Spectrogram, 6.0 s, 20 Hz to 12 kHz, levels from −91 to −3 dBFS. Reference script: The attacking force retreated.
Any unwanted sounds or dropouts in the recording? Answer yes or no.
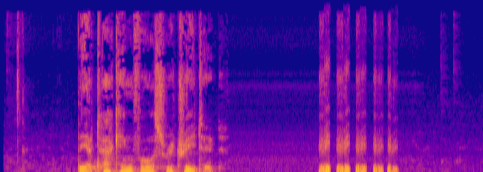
yes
